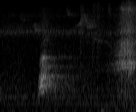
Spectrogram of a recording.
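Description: A single short animal call about half a second in, over a faint steady hum.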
